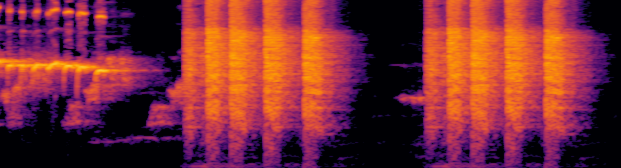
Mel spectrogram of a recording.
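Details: White-rumped shama in the morning, used to stir a fighting mood: a short high whistled trill, then two groups of four harsh, noisy rasping bursts.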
